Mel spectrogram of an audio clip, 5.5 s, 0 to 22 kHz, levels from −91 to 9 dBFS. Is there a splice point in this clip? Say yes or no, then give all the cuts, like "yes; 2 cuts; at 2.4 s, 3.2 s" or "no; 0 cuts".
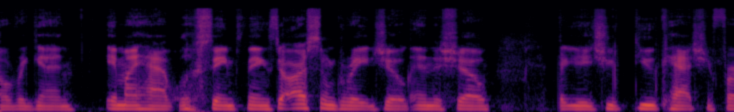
yes; 3 cuts; at 1.3 s, 3.1 s, 4.2 s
